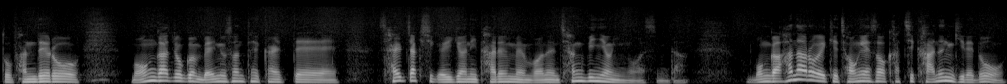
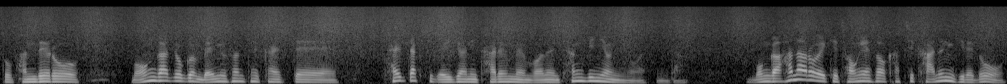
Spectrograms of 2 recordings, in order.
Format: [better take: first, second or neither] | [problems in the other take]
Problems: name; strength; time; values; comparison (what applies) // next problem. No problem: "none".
first | hiss; loud; throughout; 3 dB below the speech; faint in the first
